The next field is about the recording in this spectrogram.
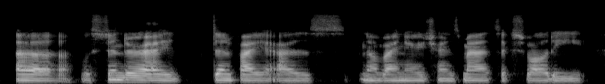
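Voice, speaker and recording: Against a quiet background, a man speaks with a very deep, low pitch in an American accent. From Northern California, Woodland. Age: 20s. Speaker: community college student. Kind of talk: oral history interview. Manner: halting.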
